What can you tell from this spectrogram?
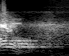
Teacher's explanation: वाव की आवाज जो है मुंह के अंदर खाली जगह से आ रही, इसके अदा करने में जुबान हमारी कहीं लग नहीं रही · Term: हुरूफे हवाइया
